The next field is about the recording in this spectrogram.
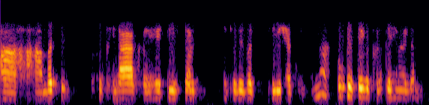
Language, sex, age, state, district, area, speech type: Hindi, female, 45-60, Uttar Pradesh, Prayagraj, rural, conversation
